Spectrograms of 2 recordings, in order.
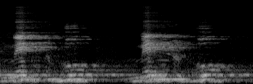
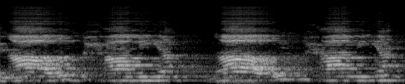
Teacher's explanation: मसलन मिन्हु, ये मीम के बाद नून आ रहा है जो नून साकिन है, और उसके बाद हा आ रहा है जो हुरूफ इजहार में से है। तो अब इस नून की आवाज को नून के मखरज से वाज़ेह निकाला जाएगा और गुन्ना नहीं किया जाएगा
